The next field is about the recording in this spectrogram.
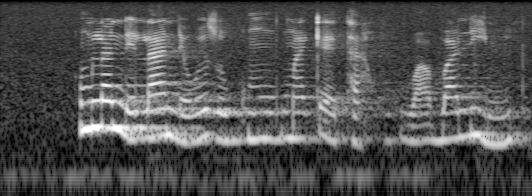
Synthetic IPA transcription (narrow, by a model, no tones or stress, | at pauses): um̩landʱɛlanɛwɛzokuk̬umak̬ʼɛtʰawa̰ɓaliːmi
